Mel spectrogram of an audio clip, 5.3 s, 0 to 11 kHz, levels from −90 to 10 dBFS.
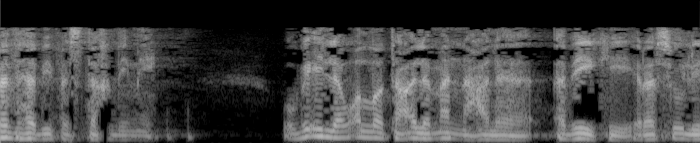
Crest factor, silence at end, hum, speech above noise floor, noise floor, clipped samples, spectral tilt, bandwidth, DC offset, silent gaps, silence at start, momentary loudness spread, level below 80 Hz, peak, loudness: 20 dB; 0 s; none; 35 dB; -58 dBFS; under 0.1%; -7 dB/octave; 6 kHz; under 0.1%; none; 0 s; 12 LU; -62 dBFS; -4 dBFS; -22 LUFS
